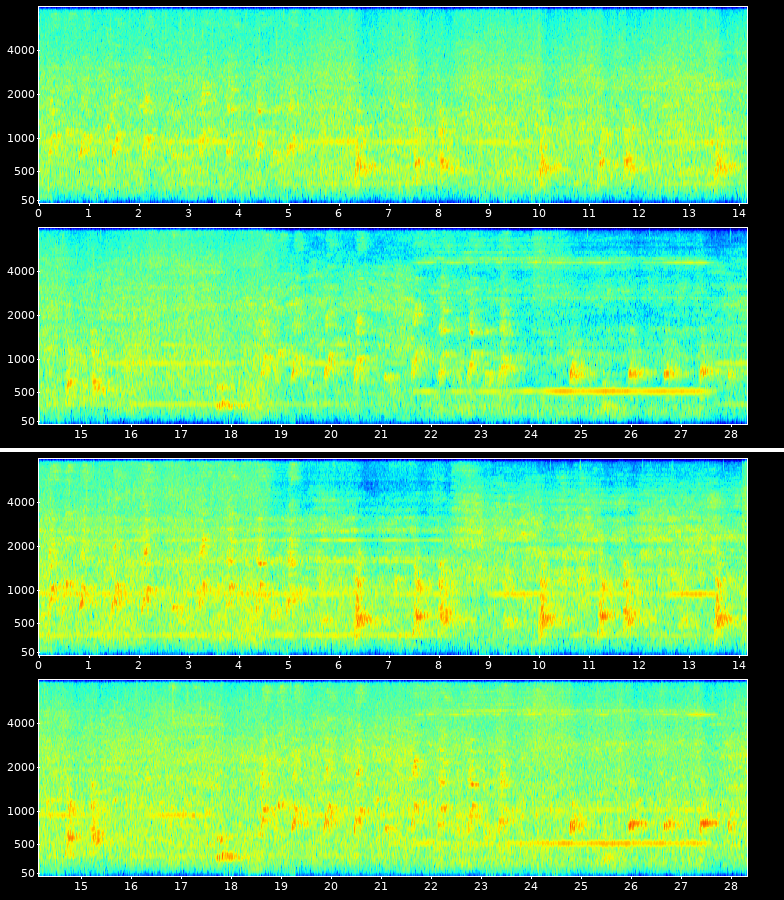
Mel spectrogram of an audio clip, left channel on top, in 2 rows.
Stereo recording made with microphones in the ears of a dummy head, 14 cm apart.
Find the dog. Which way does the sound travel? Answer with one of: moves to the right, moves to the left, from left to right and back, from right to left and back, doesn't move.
doesn't move.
